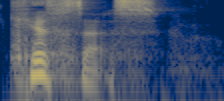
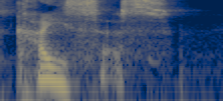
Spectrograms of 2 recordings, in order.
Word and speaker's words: Qisas: karma and what Islam calls Qisas. Another way to pronounce it is Qisas. It's spelled Q-I-S-A-S. Again, the proper pronunciation of it sounds like kisses. It's Qisas or Qisas, depending on the translation and the dialect. Now, what is Qisas or Qisas in Islam?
